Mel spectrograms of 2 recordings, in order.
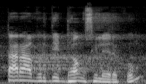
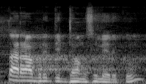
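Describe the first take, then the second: No difference in how they are said.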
